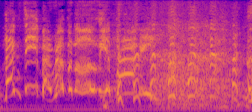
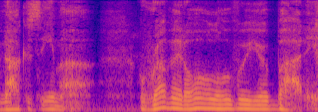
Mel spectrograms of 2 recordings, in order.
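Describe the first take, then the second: First: It is said in a wound-up, hyper way. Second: It is said in a calm, smooth way.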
